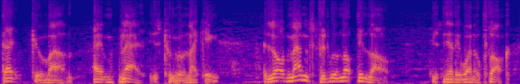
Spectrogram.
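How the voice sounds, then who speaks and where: An actor playing a polite, formal butler in a radio drama. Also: male voice, sits low, animated, normal speed, a little mellow, husky, exaggerated voice. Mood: deferential.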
